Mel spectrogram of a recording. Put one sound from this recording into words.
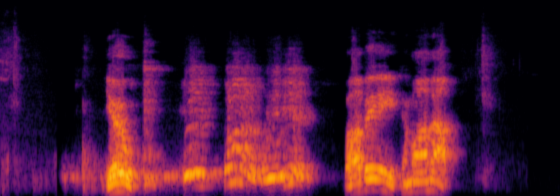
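A young man speaks close by in a low, muffled voice.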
